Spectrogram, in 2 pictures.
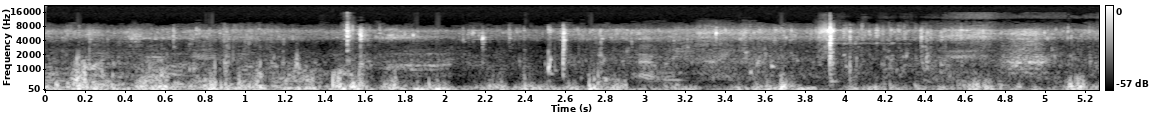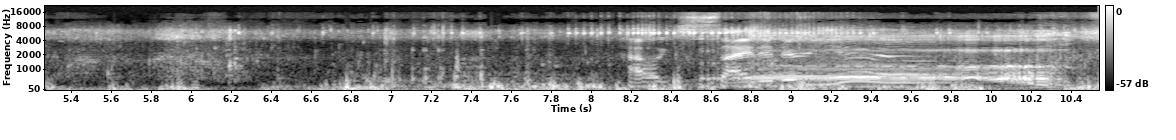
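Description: Wind buffeting the microphone and water slapping against a small boat's hull, an uneven low rumble throughout with a few faint knocks in the first few seconds; a voice comes in near the end.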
